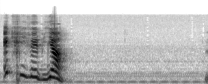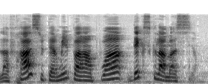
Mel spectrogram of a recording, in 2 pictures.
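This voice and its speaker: A woman teacher with a Moroccan French accent, explaining a grammar lesson to children slowly and with careful articulation. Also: medium pitch, animated, pushed and bright. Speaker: primary school teacher.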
